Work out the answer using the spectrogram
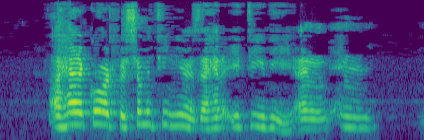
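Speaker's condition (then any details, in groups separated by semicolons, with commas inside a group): Cerebral palsy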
